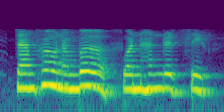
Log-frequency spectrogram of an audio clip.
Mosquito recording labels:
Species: no mosquito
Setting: cup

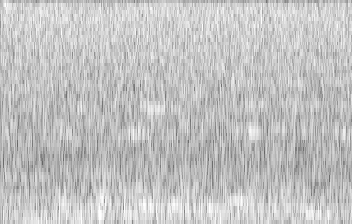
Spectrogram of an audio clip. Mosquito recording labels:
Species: Anopheles gambiae s.s.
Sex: female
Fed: unfed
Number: one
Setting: insect culture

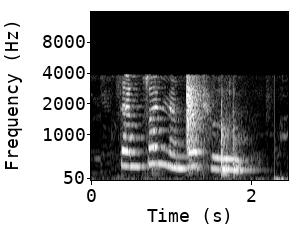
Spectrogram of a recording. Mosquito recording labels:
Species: no mosquito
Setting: cup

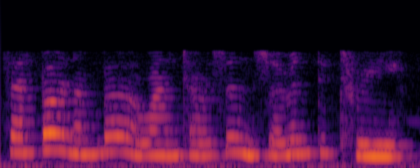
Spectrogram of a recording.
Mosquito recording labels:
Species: no mosquito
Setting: cup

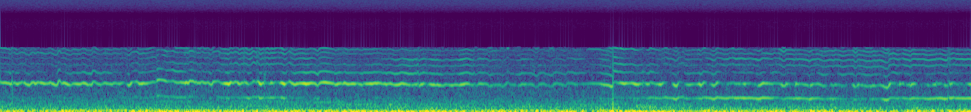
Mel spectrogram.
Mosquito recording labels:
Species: Anopheles maculatus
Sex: female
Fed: blood-fed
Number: one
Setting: cup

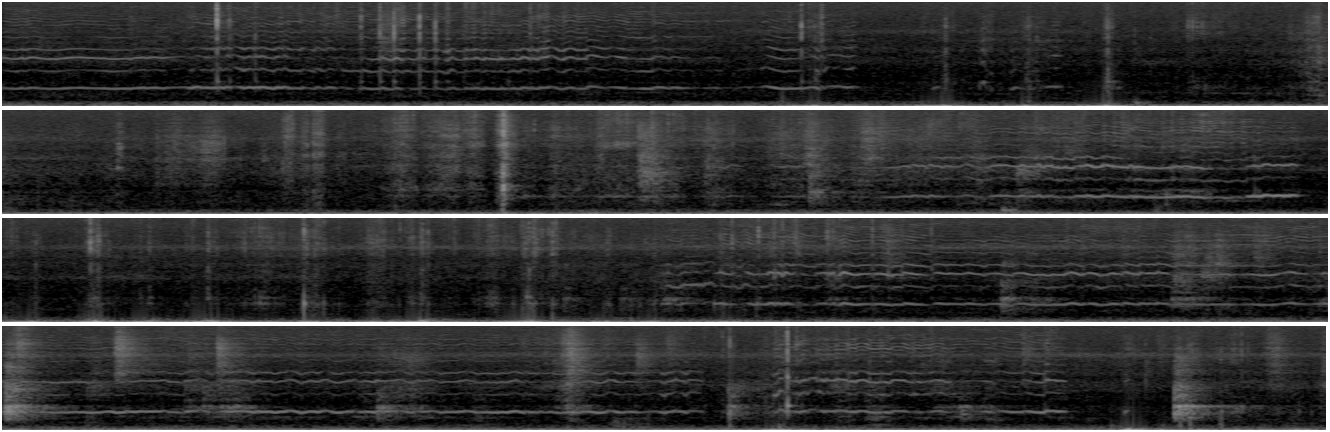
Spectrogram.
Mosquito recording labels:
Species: Anopheles arabiensis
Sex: female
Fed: unfed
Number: one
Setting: cup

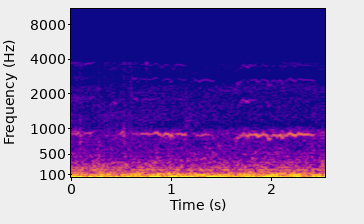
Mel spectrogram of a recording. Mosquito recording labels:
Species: mosquito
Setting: cup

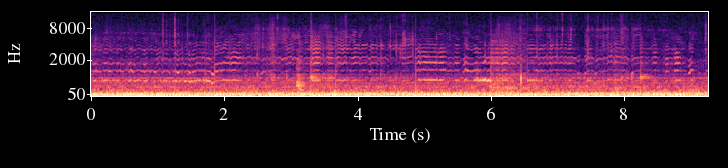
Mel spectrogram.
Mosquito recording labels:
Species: Culex quinquefasciatus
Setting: cup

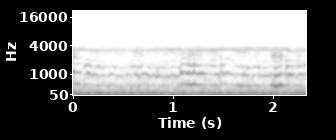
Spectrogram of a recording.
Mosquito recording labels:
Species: Anopheles harrisoni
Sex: female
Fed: blood-fed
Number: one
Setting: cup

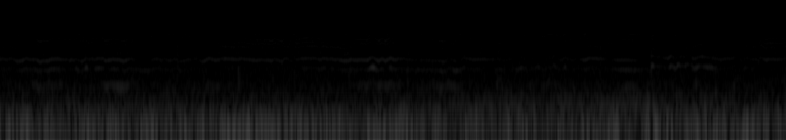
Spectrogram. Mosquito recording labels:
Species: Anopheles dirus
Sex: female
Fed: blood-fed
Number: one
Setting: cup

